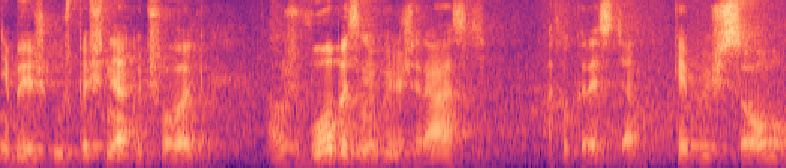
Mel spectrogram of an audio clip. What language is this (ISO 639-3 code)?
slk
